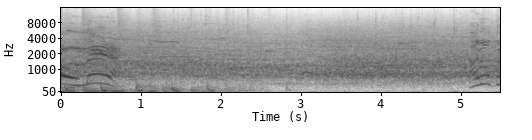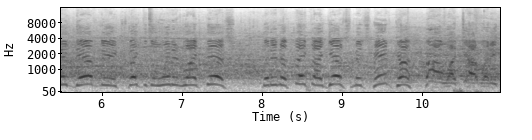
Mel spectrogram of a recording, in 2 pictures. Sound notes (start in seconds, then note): 0.9 crowd cheering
